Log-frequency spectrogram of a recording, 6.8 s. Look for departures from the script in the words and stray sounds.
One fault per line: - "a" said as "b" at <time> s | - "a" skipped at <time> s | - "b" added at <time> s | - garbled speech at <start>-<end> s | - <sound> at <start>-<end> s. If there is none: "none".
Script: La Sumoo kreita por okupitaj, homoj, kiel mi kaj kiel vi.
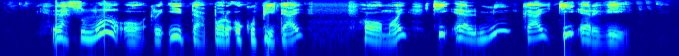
none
